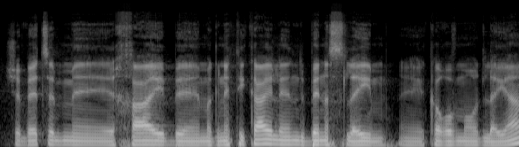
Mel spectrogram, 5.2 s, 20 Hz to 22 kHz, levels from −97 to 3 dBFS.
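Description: No technical faults are audible.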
